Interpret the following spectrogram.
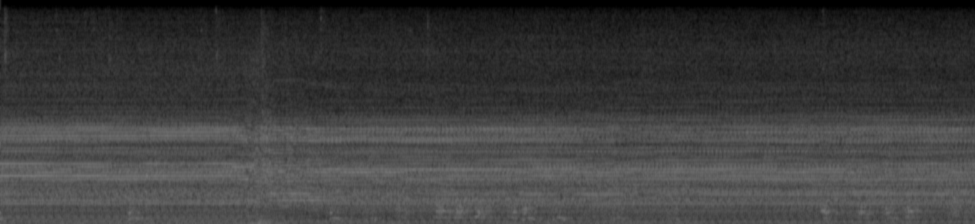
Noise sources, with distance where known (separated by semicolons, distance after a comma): large-sounding engine, near; dog barking or whining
